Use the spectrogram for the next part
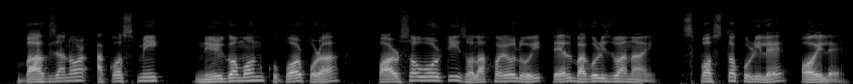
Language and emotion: Assamese, neutral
